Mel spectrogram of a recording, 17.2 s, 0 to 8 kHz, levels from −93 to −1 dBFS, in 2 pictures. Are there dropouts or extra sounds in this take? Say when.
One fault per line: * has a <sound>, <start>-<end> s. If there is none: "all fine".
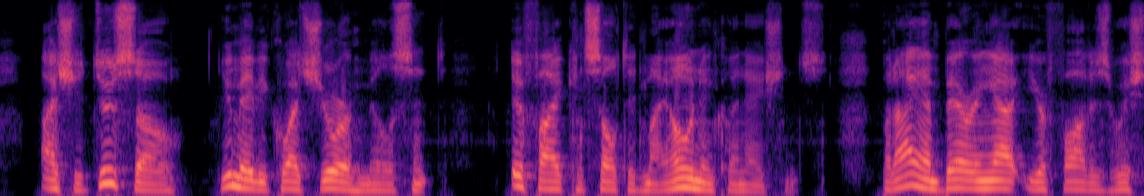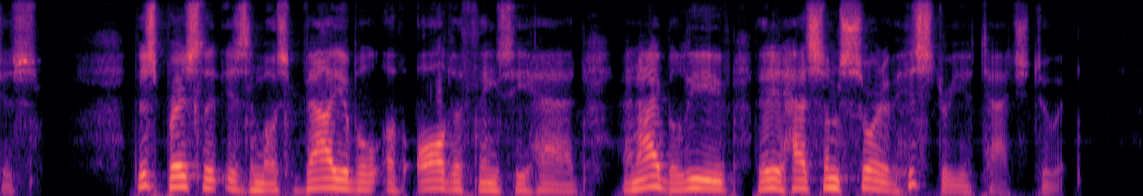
all fine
